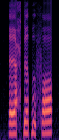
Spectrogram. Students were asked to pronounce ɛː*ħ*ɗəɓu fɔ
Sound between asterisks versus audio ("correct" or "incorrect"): correct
